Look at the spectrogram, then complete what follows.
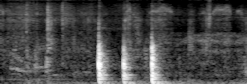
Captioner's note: knock knock knock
